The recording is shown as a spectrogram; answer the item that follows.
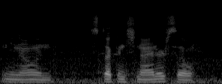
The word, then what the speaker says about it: Stuckenschneider: attempt it but it's it's pronounced the way it's spelled you know and stuck in schneider so it's pretty easy there for to pronounce it s t u s-t-u-c-k-e-n-s-c-h-n-e-i-d-e-r stuck in schneider it's a mouthful i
